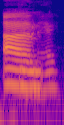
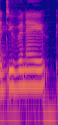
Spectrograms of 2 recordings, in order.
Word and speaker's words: DuVernay: Ava DuVernay, how do you say her name? Is that correct? I apologize. – DuVernay. – Yeah, DuVernay, who was the director of Selma, is apparently being courted by Marvel to direct one of their, quote, diverse superhero movies.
